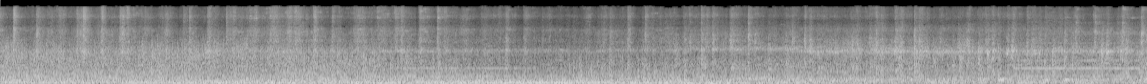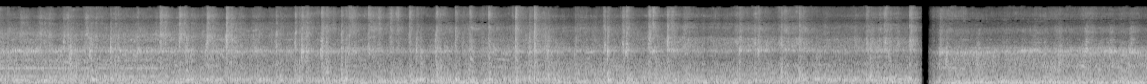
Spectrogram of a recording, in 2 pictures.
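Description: Kangra Valley Railway narrow-gauge train running, heard from aboard a coach: steady rumble with wheels clattering over the rail joints. A faint steady tone sounds twice, about four and ten seconds in, and the sound cuts out for an instant near the end.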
